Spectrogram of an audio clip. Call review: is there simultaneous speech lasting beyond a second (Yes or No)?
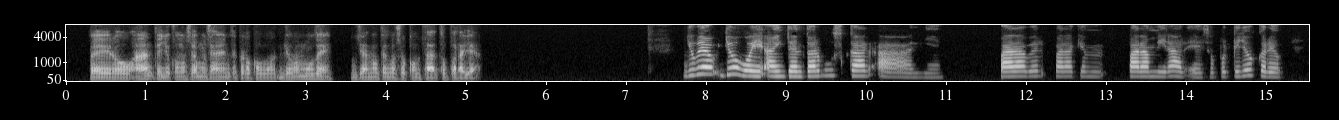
No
